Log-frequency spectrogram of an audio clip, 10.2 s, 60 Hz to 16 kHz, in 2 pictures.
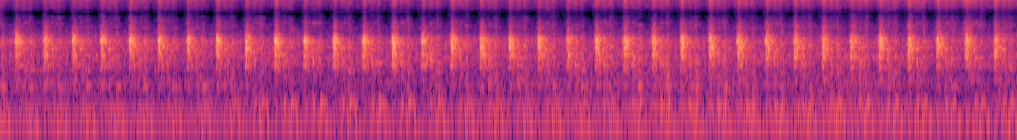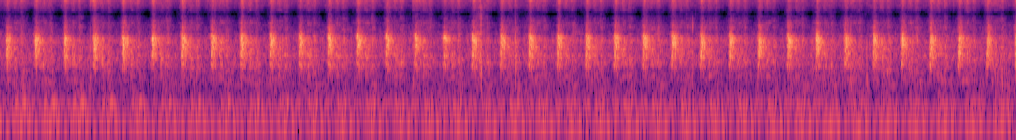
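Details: VW Touran 2.0 TDI (BKD) diesel idling: a steady, regular knock runs through the clatter at about three to four beats a second. The cause is unknown, and the turbo is also leaking.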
